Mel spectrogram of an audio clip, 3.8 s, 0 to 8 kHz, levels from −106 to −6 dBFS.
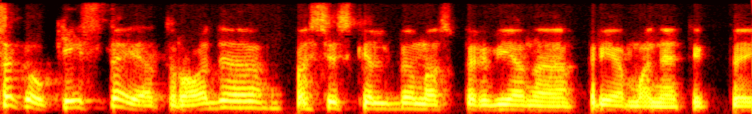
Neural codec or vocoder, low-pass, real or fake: none; 7.2 kHz; real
